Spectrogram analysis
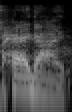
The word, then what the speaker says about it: Haggai: So I think in English it's pronounced from the book of Haggai, Okay.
